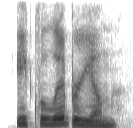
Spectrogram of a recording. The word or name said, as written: equilibrium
